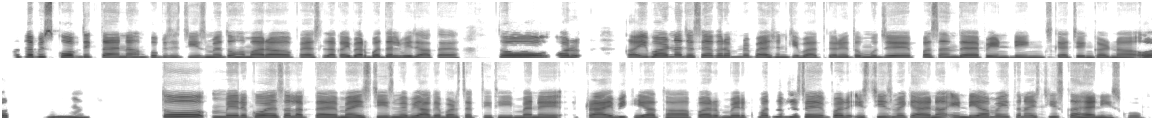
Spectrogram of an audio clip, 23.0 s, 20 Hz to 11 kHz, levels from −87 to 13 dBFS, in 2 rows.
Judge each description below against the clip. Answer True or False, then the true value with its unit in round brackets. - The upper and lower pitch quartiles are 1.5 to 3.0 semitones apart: False (4.0 semitones)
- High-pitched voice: True (265 Hz)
